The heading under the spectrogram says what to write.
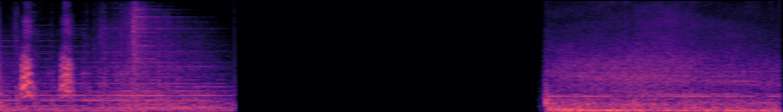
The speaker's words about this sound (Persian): سگ بد، باغ باغ و آروم باش.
